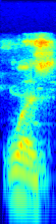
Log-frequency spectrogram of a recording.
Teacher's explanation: The last consonant sound is a voiced z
